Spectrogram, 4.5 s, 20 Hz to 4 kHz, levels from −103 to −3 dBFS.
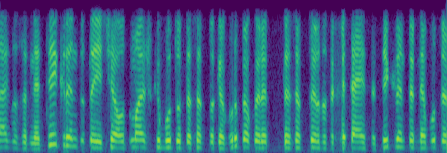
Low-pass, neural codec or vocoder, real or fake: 3.6 kHz; none; real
